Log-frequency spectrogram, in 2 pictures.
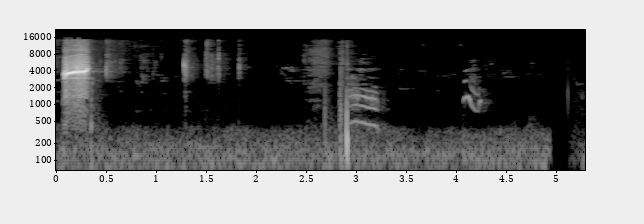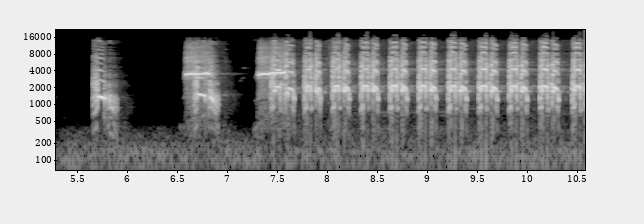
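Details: Grey francolin: scattered single harsh whistled notes and faint curving calls, building into a fast, regular series of rasping notes, about three per second, to the end.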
